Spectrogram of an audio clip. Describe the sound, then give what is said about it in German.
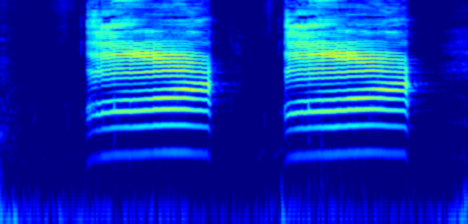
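A classic teddy bear growler voice box, as made by a firm in Effelde, the only one in Europe still producing them, is tipped twice, each time giving a loud, steady, reedy bleat lasting just over a second, with a short quiet pause between the two calls and no talking. “die ist europaweit die einzige, die noch diese klassischen Brummstimmen, Tierstimmen herstellt”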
